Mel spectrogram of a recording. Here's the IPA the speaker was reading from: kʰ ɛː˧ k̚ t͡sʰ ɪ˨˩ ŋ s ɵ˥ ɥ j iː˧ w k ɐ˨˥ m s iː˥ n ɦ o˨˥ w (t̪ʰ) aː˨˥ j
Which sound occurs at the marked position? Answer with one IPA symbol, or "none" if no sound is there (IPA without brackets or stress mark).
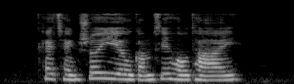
t̪ʰ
